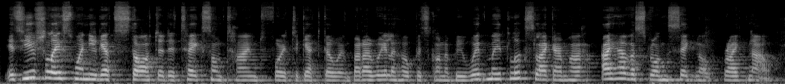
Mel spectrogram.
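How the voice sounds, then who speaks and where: A woman's voice: medium pitch, fairly quick, few pauses. A middle-aged woman from Sweden with a Swedish accent, chatting to viewers as a business coach on a live stream, with many fillers.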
